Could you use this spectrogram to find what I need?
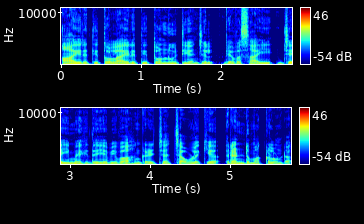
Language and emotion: Malayalam, neutral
